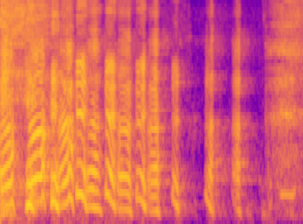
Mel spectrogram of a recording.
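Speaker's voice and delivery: loud, high drawn-out laughter; long laugh. Real, not acted. Long laugh after exit.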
